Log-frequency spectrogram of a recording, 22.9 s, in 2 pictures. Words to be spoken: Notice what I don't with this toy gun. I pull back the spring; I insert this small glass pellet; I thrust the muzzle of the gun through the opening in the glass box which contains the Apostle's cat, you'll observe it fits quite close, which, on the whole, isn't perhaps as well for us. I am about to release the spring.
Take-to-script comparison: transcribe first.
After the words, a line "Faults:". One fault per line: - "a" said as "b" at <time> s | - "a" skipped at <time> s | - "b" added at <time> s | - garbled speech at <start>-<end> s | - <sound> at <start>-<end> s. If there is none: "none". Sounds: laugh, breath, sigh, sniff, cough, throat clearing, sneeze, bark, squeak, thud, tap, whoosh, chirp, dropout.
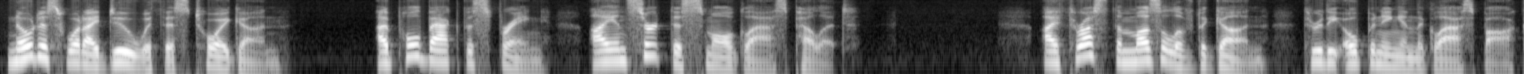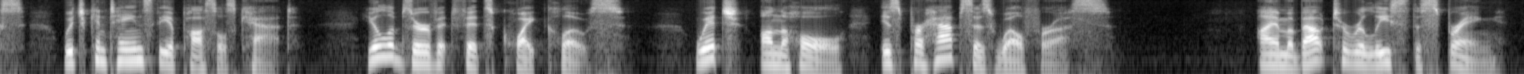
Notice what I do with this toy gun. I pull back the spring; I insert this small glass pellet; I thrust the muzzle of the gun through the opening in the glass box which contains the Apostle's cat, you'll observe it fits quite close, which, on the whole, is perhaps as well for us. I am about to release the spring.
Faults:
- "don't" said as "do" at 0.7 s
- "isn't" said as "is" at 18.0 s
